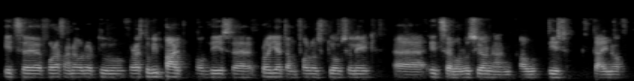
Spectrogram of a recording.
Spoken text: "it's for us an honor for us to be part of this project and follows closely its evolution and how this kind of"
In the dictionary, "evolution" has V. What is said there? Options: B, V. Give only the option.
B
